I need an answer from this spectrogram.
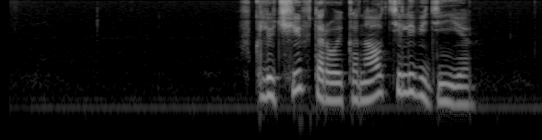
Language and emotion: Russian, neutral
